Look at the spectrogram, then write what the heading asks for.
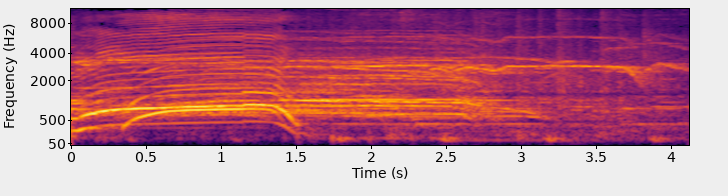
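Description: An audience at an Expedientes Secretos event cheers loudly for a guest judge with high, rising whoops and yells, the excited shouting gradually easing off while scattered clapping continues underneath.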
